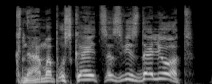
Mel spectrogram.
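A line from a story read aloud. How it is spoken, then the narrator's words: Exclaimed. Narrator (Russian): воскликнул он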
